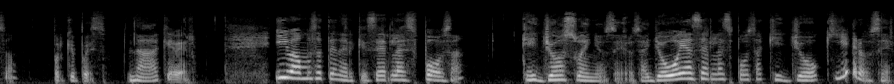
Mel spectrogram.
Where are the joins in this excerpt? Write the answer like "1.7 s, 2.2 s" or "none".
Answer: none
